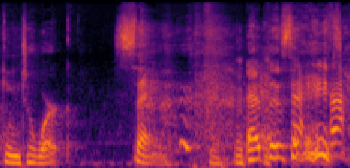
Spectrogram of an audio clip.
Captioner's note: laughter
